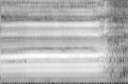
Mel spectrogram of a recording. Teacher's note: اس میں بھی با باریک، لام باریک اور غین کو پر پڑھا جائے گا، حروف مستعلیہ میں سے ہے۔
